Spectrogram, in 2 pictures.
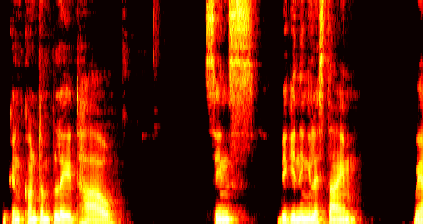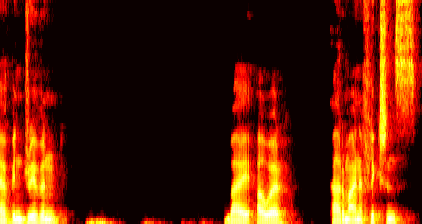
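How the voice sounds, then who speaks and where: A man leading a guided meditation as a teacher, speaking in short, measured phrases with long pauses between them. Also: on the low side, little pitch movement. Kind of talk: guided meditation, spoken instruction.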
